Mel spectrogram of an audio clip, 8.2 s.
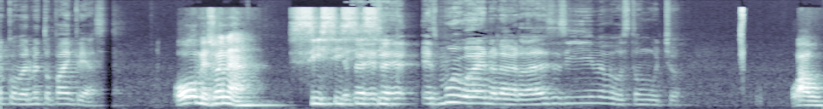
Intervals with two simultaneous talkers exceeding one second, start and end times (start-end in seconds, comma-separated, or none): none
